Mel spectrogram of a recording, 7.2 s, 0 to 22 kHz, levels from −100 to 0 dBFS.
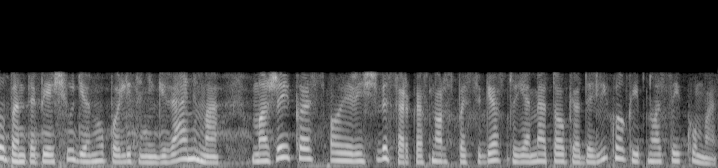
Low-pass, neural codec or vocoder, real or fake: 3.6 kHz; codec, 16 kHz, 4 kbps, X-Codec, WavLM features, trained on Multilingual LibriSpeech; fake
